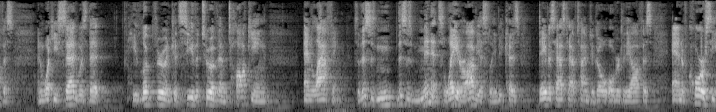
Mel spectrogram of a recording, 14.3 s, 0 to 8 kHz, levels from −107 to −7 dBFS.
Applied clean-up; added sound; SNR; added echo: none; none; none; reverberation time 0.3 s.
